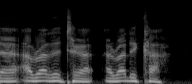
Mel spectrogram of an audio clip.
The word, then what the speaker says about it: Aradika: And Aradika is the pronunciation. Aradika, Rise Up is the meaning, and Shawnee Chulbra is acting in as well and presenting.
